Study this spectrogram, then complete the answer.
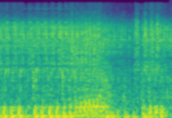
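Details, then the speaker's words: Timberwolf four-wheeler with Mikuni carburetor, running slightly rich: uneven lumpy stumbling at just-cracked throttle that clears with more gas, a sign the carb needle is misadjusted. "It goes away once I hit the gas, but that's usually a sign of the needle being off."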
